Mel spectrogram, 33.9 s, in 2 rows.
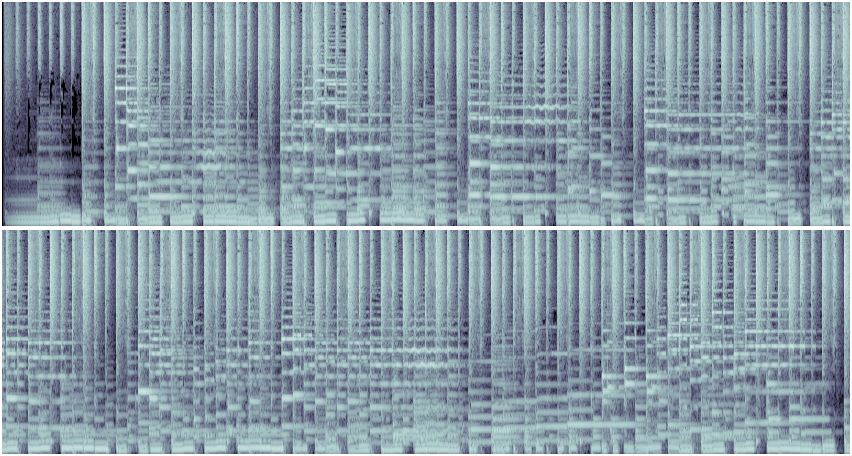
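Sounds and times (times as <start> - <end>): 
blues music: 0.1 - 33.9.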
